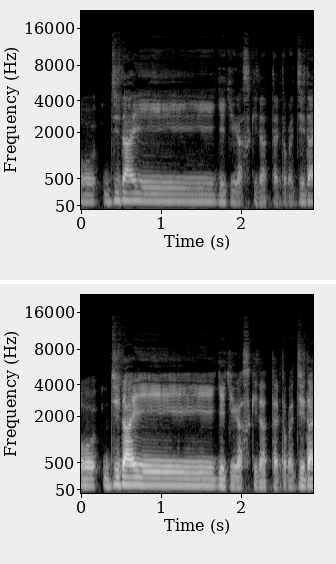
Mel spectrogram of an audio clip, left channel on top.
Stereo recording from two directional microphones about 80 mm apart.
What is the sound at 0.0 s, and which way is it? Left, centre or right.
Speech, right.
